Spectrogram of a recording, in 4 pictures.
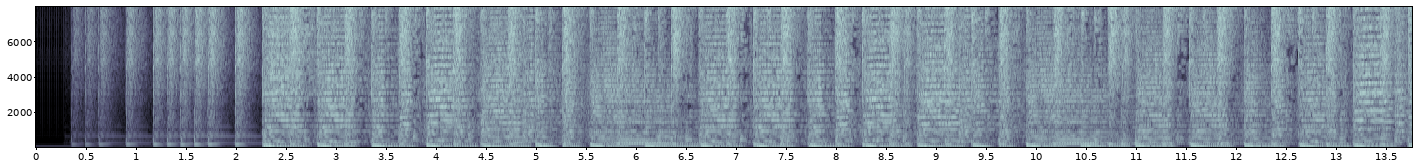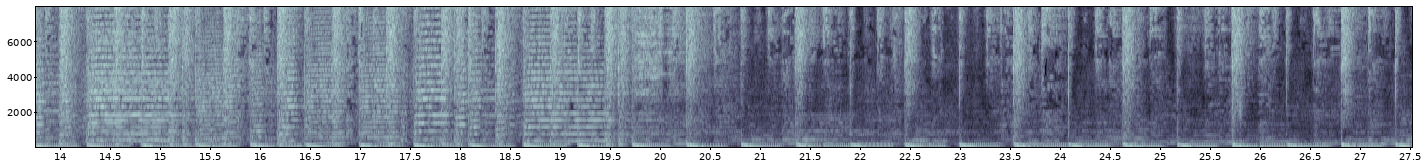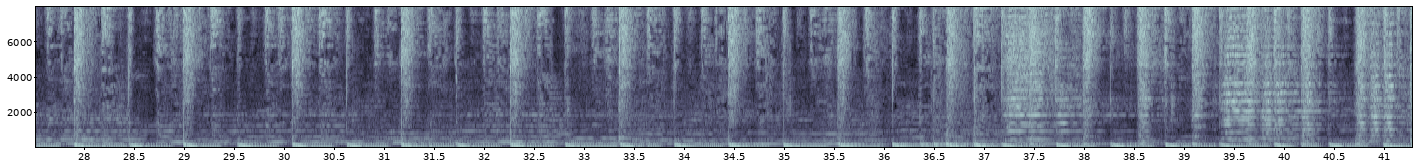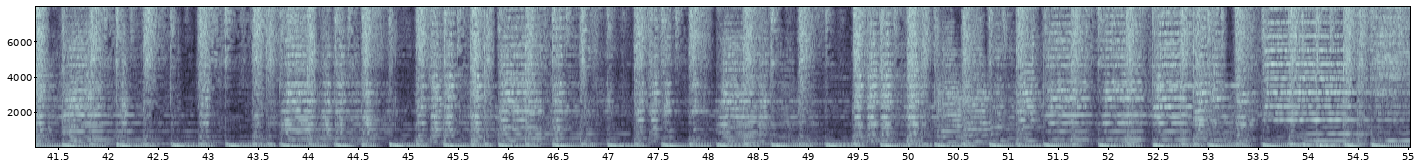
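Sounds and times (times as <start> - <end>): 
Ukrainian instrumental songs: 2.2 - 55.0.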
